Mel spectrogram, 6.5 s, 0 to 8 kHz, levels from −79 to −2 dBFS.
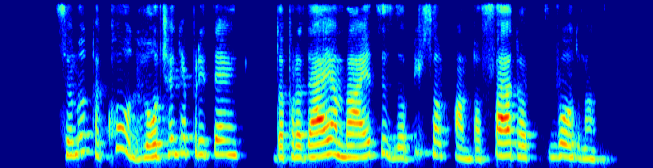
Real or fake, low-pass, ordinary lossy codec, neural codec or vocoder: fake; 7.2 kHz; none; codec, 24 kHz, 0.9 kbps, WavTokenizer, medium speech release version 2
